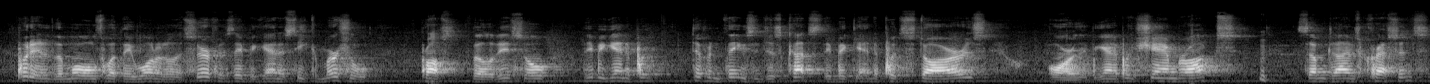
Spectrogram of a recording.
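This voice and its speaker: Over noticeable background noise, a man talks at a moderate pace with a fairly high pitch. His pitch variation is ordinary, and his loudness swings widely. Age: 80s+; old. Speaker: story-teller. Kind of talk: talk to a club audience about golf history.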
